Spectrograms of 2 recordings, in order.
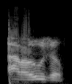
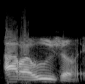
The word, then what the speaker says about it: Araujo: Araujo. – Repeat that again, because I don't want to butcher it. – Araujo, A-R-A-U-J-O.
